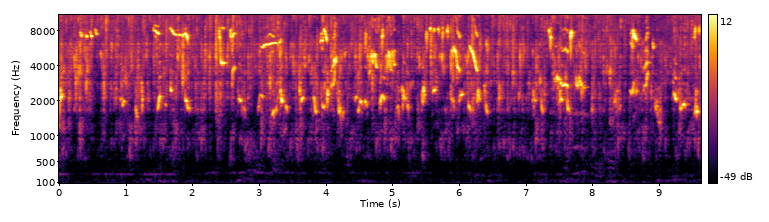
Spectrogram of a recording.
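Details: Male orange-headed thrush in loud, lively song of the cabe-cabean and bunga api styles, recorded as a lure and tutor for training birds; a steady stream of short chirped, twittering and squeaky notes runs without pause.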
